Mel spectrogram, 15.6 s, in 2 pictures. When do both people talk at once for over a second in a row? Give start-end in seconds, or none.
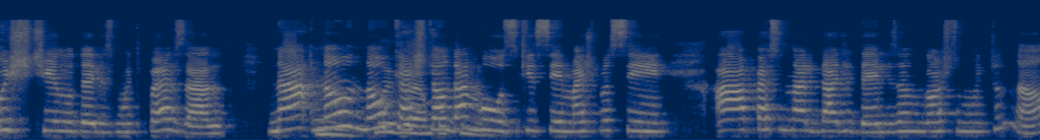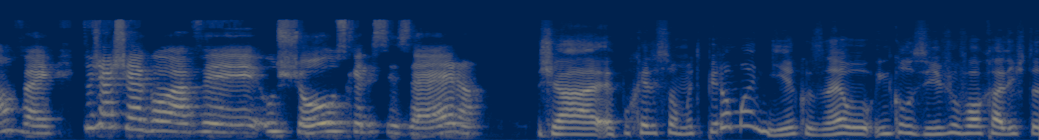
2.4-3.8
